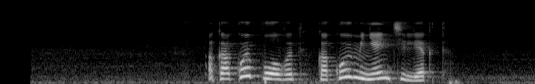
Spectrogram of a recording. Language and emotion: Russian, neutral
